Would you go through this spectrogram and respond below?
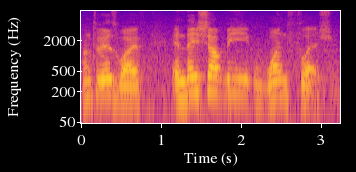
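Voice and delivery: slow, measured scripture reading. Acted. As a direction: read it out like a careful lesson.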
